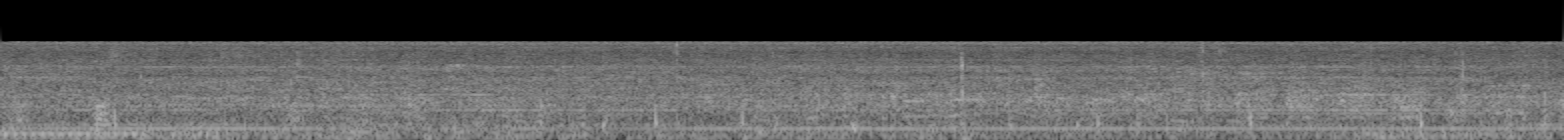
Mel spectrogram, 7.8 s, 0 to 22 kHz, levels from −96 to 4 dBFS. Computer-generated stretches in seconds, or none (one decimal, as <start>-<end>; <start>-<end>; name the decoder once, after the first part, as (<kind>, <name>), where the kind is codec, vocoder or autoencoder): 0.9-1.4 (vocoder, BigVGAN v2); 3.6-4.8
